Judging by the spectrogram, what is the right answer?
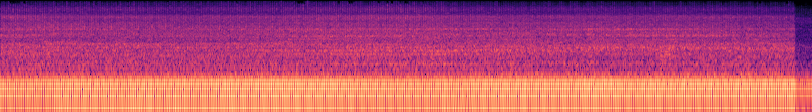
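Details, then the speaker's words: Supra, first start after three years of building: smooth, even, low idle drone with no misfires. There is a minor exhaust leak at the mid-pipe-to-catback joint because the oversized V-band clamp won't tighten, and a little smoke, probably from mystery oil or moisture. "guys, as you can see, sounds pretty good. Have a minor exhaust leak from my mid pipe to the catback because the V-band clamp is actually too big, so it's fully tightened right now, but it's still not tight per se."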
